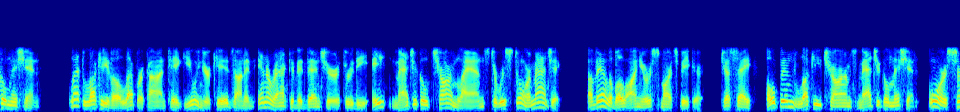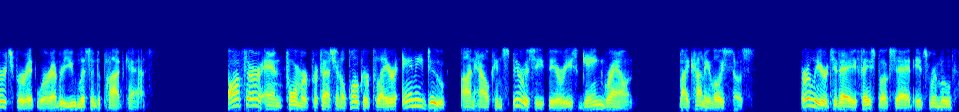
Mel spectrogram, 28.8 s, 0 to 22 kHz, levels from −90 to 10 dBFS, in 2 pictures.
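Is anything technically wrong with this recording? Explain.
Yes. The speech has been passed through a G.729 codec for the whole clip, and it also carries two instances of VoIP packet loss concealed by the speech codec.

The G.729 codec, in its G.729A form, does not store the waveform. It models each 10 ms frame with a vocal tract filter, a pitch predictor and a sparse set of pulses, and the decoder resynthesises speech from those parameters. The line band runs only from about 250 Hz to 3.5 kHz, which fits an 8 kbit/s telephone codec. The damage is plainly audible: the speech is thin and boxy, and it has a rough, slightly synthetic grain.

VoIP packet loss concealed by the speech codec occurs twice. At 10.47 to 10.54 s, just after "on your smart", about 40 ms went missing, which fits two lost packets. At 25.30 to 25.48 s the gap is about 80 ms, consistent with four packets. In each case the decoder filled the hole by repeating its last pitch and filter settings while lowering the gain. 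You hear a brief stretched smear, a buzzy tone or coloured noise, that fades, and the speech stays weak or distorted for a moment after real audio resumes.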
